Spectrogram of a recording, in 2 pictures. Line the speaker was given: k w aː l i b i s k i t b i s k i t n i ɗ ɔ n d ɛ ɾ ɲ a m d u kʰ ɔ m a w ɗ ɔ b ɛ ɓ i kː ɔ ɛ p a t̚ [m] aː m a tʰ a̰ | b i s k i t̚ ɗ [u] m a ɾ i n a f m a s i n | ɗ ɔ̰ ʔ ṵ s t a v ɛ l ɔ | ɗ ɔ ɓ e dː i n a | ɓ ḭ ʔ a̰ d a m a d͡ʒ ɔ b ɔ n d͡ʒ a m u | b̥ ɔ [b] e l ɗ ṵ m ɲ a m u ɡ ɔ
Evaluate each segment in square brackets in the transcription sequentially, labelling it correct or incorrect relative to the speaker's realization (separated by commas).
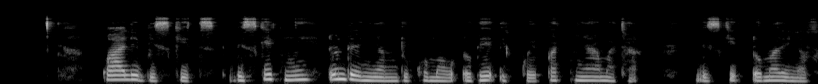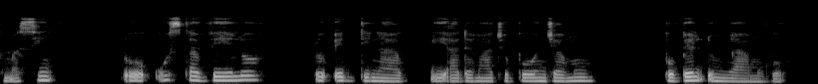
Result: incorrect, incorrect, correct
